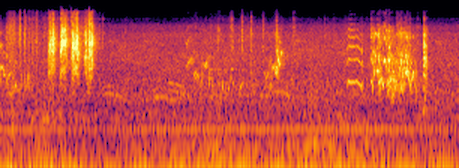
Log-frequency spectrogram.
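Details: Budgies during early morning feeding, giving two short bursts of scratchy, buzzy chatter at the start and near the end, with quieter chirps between, over a constant low hum and a faint steady tone.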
